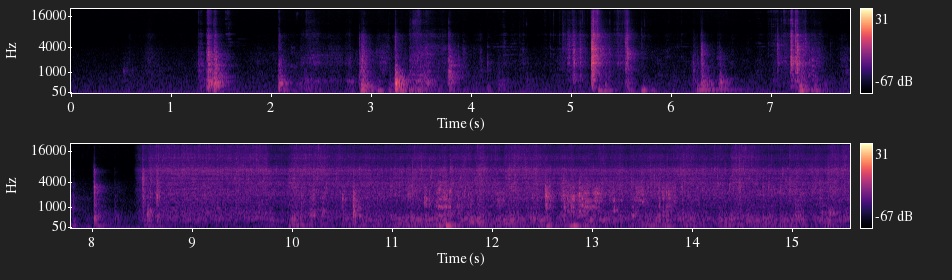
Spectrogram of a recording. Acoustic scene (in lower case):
kitchen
